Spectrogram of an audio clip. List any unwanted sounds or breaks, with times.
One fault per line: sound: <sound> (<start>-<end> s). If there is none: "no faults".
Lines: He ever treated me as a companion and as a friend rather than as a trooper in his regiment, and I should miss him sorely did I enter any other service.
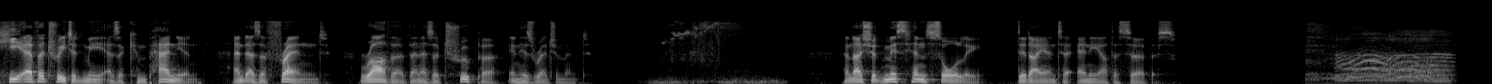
sound: squeak (6.4-7.9 s)
sound: breath (13.1-14.6 s)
